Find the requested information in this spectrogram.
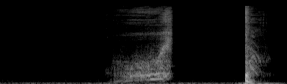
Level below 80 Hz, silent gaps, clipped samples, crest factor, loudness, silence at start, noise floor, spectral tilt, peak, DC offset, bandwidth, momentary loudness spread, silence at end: -52 dBFS; none; under 0.1%; 28 dB; -32 LUFS; 0.25 s; -57 dBFS; -4 dB/octave; -6 dBFS; under 0.1%; 16 kHz; 16 LU; 0.05 s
